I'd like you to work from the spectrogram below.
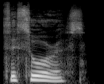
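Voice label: "thesaurus", British English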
